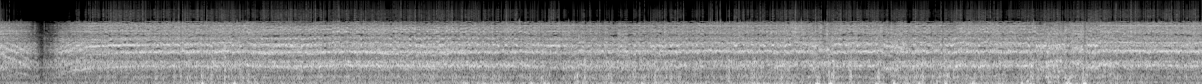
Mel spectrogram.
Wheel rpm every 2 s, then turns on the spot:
150, 230, 220, 230, 230, 240.
none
